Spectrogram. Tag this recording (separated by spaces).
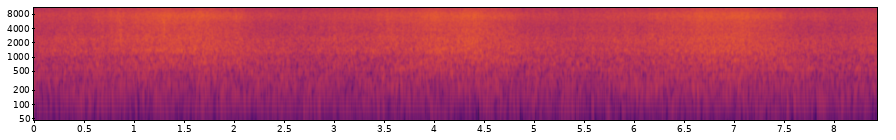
field-recording stereo kuala fountain malaysia klcc lumpur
